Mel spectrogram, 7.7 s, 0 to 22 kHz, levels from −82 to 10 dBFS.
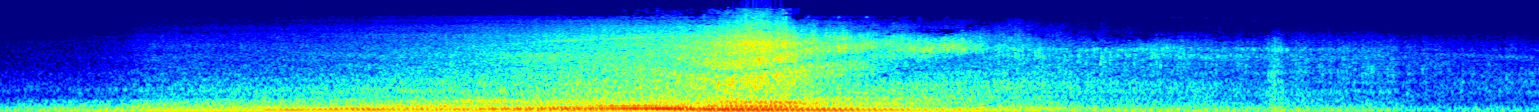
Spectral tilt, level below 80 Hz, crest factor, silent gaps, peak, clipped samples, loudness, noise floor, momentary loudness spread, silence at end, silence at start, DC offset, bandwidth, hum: -5.5 dB/octave; -26 dBFS; 14 dB; none; 0 dBFS; under 0.1%; -12 LUFS; -43 dBFS; 26 LU; 0.85 s; 0.15 s; under 0.1%; 14.5 kHz; none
